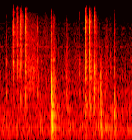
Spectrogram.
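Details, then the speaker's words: Sharp, light clicks from a torque ratchet, with one louder snap, while fully seating a Zest SATURNO narrow-diameter implant in a simulated styrofoam lower anterior mandible during an overdenture implant placement demonstration. Torque ratchet clicks. "the torque ratchet. It allows me to insert the implant fully until properly inserted."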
